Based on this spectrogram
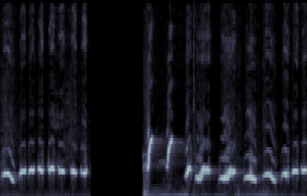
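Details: White-rumped shama song played as a trainer to make other shamas sing; a quick run of short whistled notes, a pause, then high upslurred notes and looping warbled whistles.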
